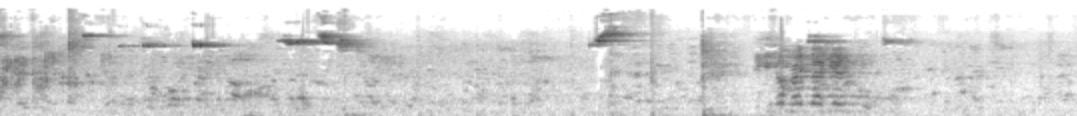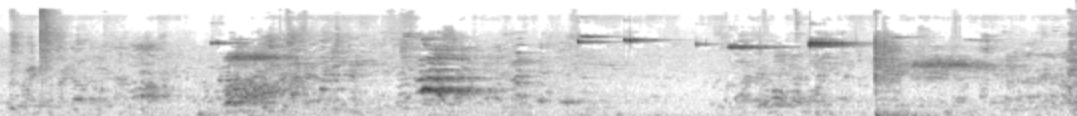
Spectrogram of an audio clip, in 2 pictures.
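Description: Spectators in the stands talk and call out, echoing in a large gym.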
